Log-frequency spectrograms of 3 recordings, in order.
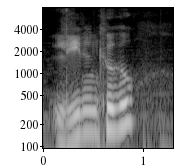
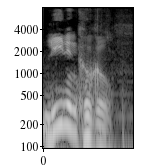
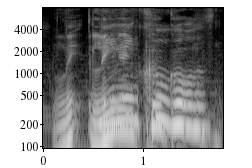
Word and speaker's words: Leinenkugel: Yeah, but who's But the name of it, I don't know how to pronounce that name. Lienenkugel? It's LEINENLIUGELS. Why would you even try? Oh no, that's K. KU. Leinenkugel. Leinenkugel.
